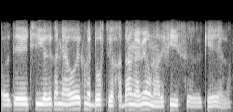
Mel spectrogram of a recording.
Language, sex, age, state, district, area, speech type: Dogri, male, 18-30, Jammu and Kashmir, Udhampur, rural, conversation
